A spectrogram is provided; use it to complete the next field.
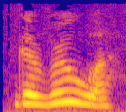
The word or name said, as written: garua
